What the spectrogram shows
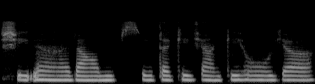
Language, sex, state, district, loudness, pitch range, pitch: Hindi, female, Uttarakhand, Uttarkashi, -29 LUFS, 200-210 Hz, 200 Hz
